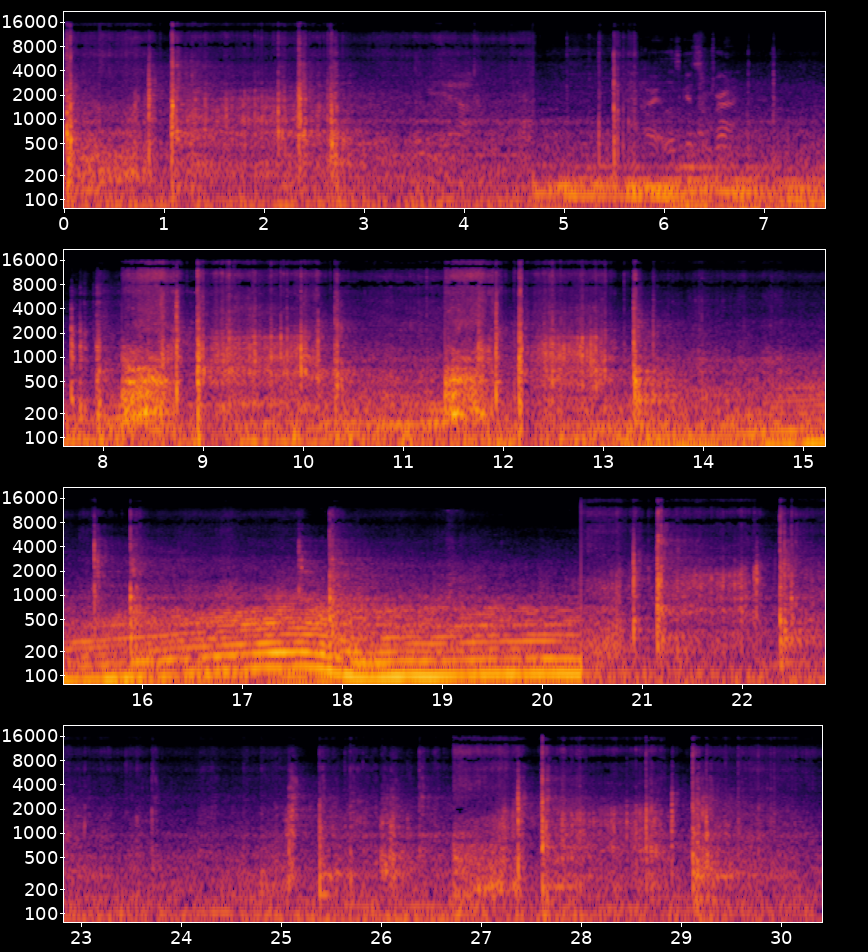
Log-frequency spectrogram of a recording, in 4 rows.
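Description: Skateboard wheels rolling on asphalt, with repeated sharp clacks of the board and 50-50 grinds along a lacquered concrete curb. Through the middle a car's low engine sound runs under it and cuts off suddenly about twenty seconds in.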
